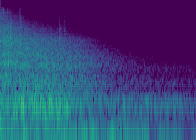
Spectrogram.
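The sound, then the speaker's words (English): A loud Luger pistol gunshot cracks right at the start, fired inside a house at people in a bathroom, then its rumbling echo slowly fades over the next two seconds. No one speaks. “His eyes have gone black, and it's as if he's being remotely controlled by some dark entity when he interrupts the relaxing scene in the bathroom and begins firing on his parents.”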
